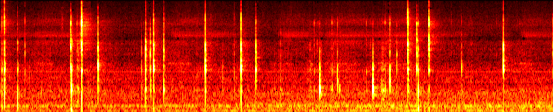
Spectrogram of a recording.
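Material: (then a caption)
Plastic. A fingertip taps and clicks the buttons of a hand-sized, hollow, transparent plastic Afterglow Xbox One game controller with its yellow LED lit. Sixteen short, dry, bright plastic clicks sound at uneven intervals over a faint steady hiss, each stopping instantly with no ring.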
